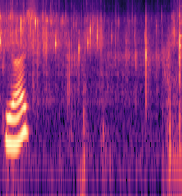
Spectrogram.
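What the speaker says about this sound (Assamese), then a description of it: "পিঁয়াজখিনি অকণমান ভাজি ল'ম ৰঙচুৱা হোৱালৈকে" Onions sizzle in hot oil in a wok, a soft continuous frying hiss with small crackles, preceded by a brief rising tonal chirp at the start.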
